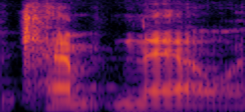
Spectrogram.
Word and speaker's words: Camp Nou: Or the Camp Nou, as they pronounce it, Barcelona Football Club.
